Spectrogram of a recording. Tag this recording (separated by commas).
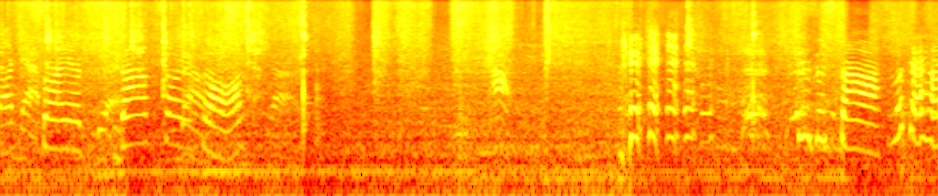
Stir, Frying (food), Sizzle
